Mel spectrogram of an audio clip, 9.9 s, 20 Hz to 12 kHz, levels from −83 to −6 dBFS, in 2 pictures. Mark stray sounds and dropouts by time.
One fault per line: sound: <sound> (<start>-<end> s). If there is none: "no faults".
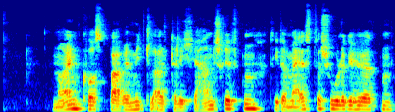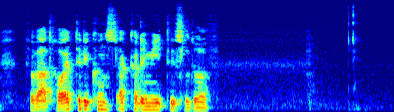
no faults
